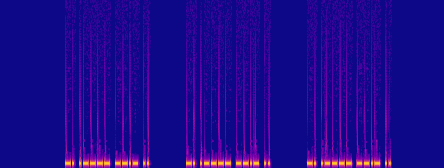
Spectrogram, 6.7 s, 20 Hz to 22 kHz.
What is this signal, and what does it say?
Morse code, heard as a keyed tone, about 46 wpm, 700 Hz. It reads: N1QI N1QI N1QI
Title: USA Call Signs - 4 Characters - Repeated 3x - 45wpm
